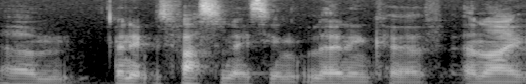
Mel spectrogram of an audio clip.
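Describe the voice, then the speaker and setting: In a very deep, low pitch, a man speaks over a quiet background. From Cyprus. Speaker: novelist. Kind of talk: interview. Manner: hesitant, many fillers.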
